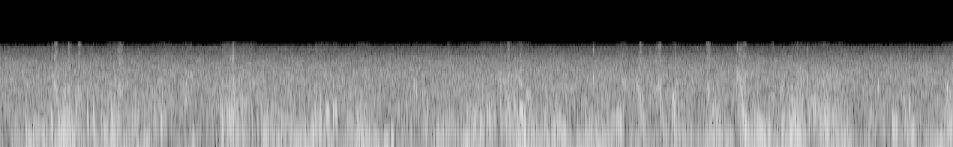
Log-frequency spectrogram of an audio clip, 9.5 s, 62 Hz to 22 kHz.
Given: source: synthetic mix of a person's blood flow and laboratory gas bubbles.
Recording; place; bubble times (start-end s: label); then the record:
Doppler ultrasound of blood flow; precordium
0.48-0.99 s: bubbles
1.06-1.46 s: bubbles
1.50-1.75 s: bubbles
1.79-1.95 s: bubbles
2.18-2.80 s: bubbles
2.85-2.95 s: bubbles
3.13-3.40 s: bubbles
3.48-3.70 s: bubbles
4.04-4.32 s: bubbles
4.46-4.53 s: bubbles
4.62-5.33 s: bubbles
5.85-5.99 s: bubbles
6.16-6.82 s: bubbles
7.05-7.20 s: bubbles
7.35-7.54 s: bubbles
7.69-7.75 s: bubbles
7.89-8.46 s: bubbles
8.75-8.83 s: bubbles
8.90-9.14 s: bubbles
9.41-9.54 s: bubbles
From the record:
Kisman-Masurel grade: 243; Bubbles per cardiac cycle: several, 3 to 8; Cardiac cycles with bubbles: 100%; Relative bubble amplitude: loud (0.450 to 0.775); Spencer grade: 3 (all of the cardiac periods contain showers or single bubble signals, but not dominating or overriding the cardiac motion signals); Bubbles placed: anywhere in the cardiac cycle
